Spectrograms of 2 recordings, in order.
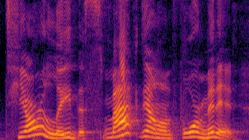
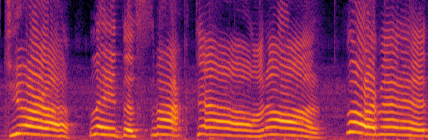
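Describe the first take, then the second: First: It is said in a normal speaking voice. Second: It is said in a booming wrestling-announcer voice.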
